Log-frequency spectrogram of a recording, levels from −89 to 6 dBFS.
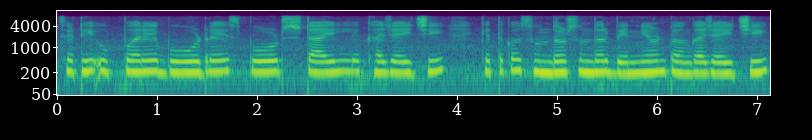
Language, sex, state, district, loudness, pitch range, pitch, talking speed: Odia, female, Odisha, Malkangiri, -11 LUFS, 205-220 Hz, 215 Hz, 110 wpm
